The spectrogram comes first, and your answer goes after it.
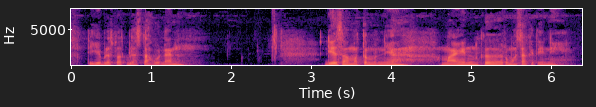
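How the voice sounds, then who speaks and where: A man with a dark, mellow tone and a fairly low pitch talks very fast, using ordinary pitch variation. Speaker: ghost-hunting vlogger. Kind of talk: casual storytelling vlog. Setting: outdoors at night, abandoned hospital. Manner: casual slangy.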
